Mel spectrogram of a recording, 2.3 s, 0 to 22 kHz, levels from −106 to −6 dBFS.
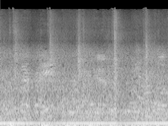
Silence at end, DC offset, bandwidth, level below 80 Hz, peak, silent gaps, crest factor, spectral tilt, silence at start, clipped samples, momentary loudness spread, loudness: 0 s; under 0.1%; 16 kHz; -22 dBFS; -2 dBFS; none; 14 dB; -5.5 dB/octave; 0 s; under 0.1%; 2 LU; -18 LUFS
